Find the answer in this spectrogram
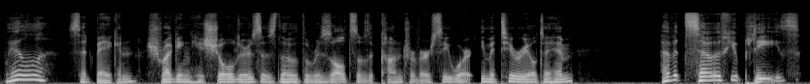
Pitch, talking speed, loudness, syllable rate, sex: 125 Hz, 170 wpm, -21 LUFS, 5.2 syllables/s, male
